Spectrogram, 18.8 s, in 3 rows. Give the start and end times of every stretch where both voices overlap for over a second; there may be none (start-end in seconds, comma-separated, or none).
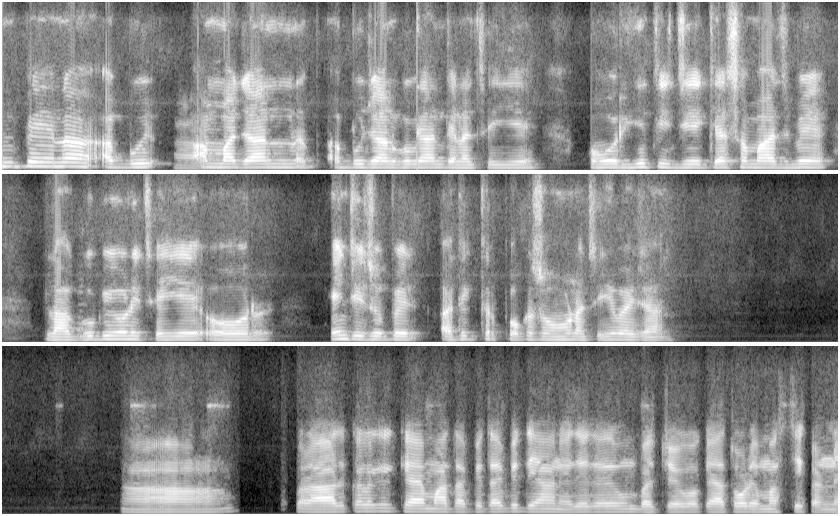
none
